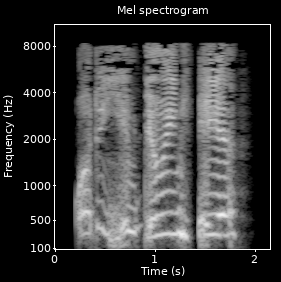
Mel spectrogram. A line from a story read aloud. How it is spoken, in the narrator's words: She sobs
